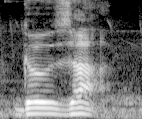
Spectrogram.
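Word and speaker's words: Gose: It's apparently, according to the pronunciation stressed in his comment and response, Goza.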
